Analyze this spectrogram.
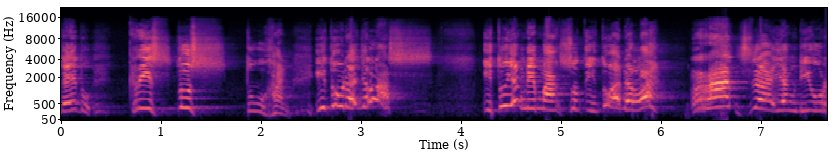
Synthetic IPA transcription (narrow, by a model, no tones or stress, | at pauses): d͡ʒait̪u | kɾist̪ʊst̪uhanit̪uːdahd͡ʒəlas | it̪ujaŋdimaksʊt̪it̪uadalah | rad͡ʒajaŋdiuɾ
